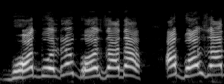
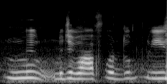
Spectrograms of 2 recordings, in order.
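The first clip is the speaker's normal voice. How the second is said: low, slow, contrite begging; sheepish, remorseful apology; guilty plea; 8 semitones lower than usual. Acted. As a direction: beg mother's forgiveness in a lowered voice. Daughter begs mother's forgiveness.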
